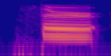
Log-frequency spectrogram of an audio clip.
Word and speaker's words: throne: O takes long O sound and E is silent.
